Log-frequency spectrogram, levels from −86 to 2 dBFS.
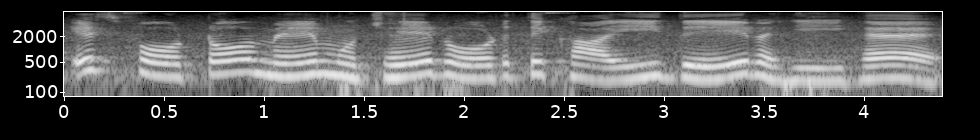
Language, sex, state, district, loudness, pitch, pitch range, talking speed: Hindi, female, Madhya Pradesh, Katni, -13 LUFS, 230 Hz, 210-255 Hz, 125 wpm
